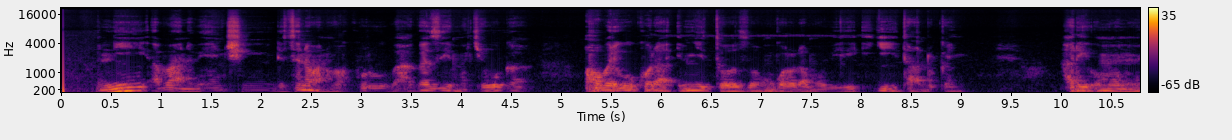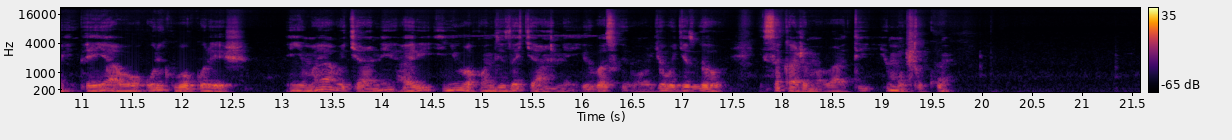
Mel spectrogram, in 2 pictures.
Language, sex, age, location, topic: Kinyarwanda, female, 18-24, Huye, health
